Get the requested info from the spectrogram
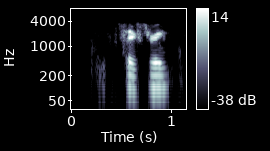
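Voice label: EMS DISP, radio; p25; wake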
